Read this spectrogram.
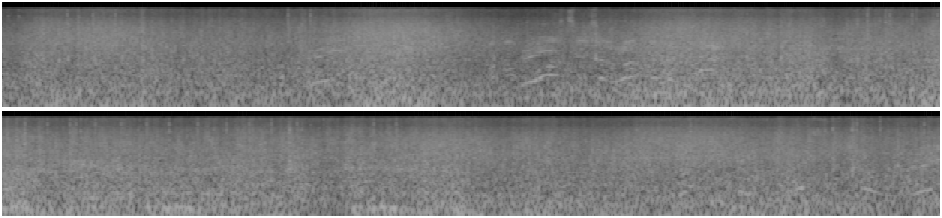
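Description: A man talks casually into a microphone.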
